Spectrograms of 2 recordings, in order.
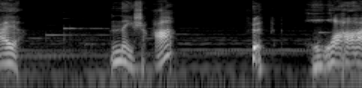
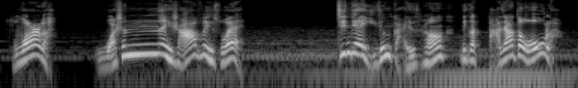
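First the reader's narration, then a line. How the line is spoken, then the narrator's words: Through gritted teeth. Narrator (Chinese): 孙胖子咬牙，说道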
